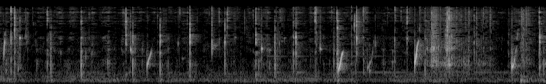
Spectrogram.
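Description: A metal spoon stirring ice cubes through melted ghee in a glass bowl, with irregular clinks and knocks of ice and spoon against the glass several times a second. The ghee is being stirred over ice to cool it and set it into butter.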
